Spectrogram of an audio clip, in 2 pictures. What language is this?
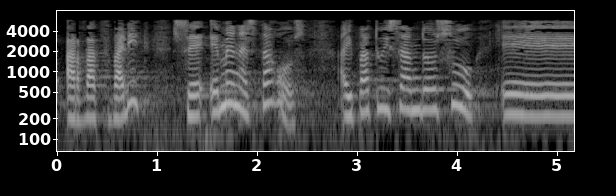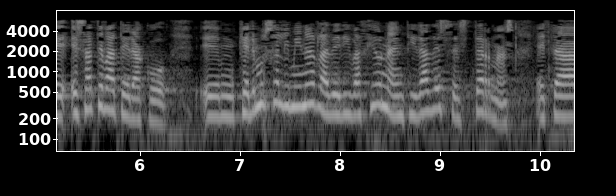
Basque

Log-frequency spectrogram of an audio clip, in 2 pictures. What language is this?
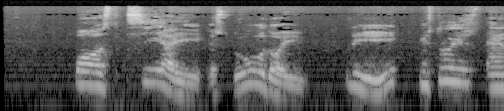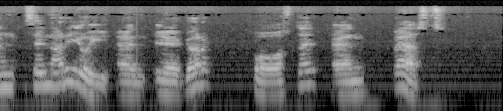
Esperanto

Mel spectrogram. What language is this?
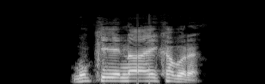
Sindhi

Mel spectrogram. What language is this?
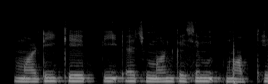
Chhattisgarhi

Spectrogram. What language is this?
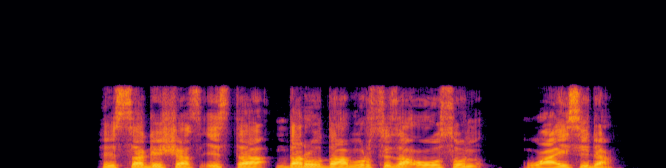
Gamo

